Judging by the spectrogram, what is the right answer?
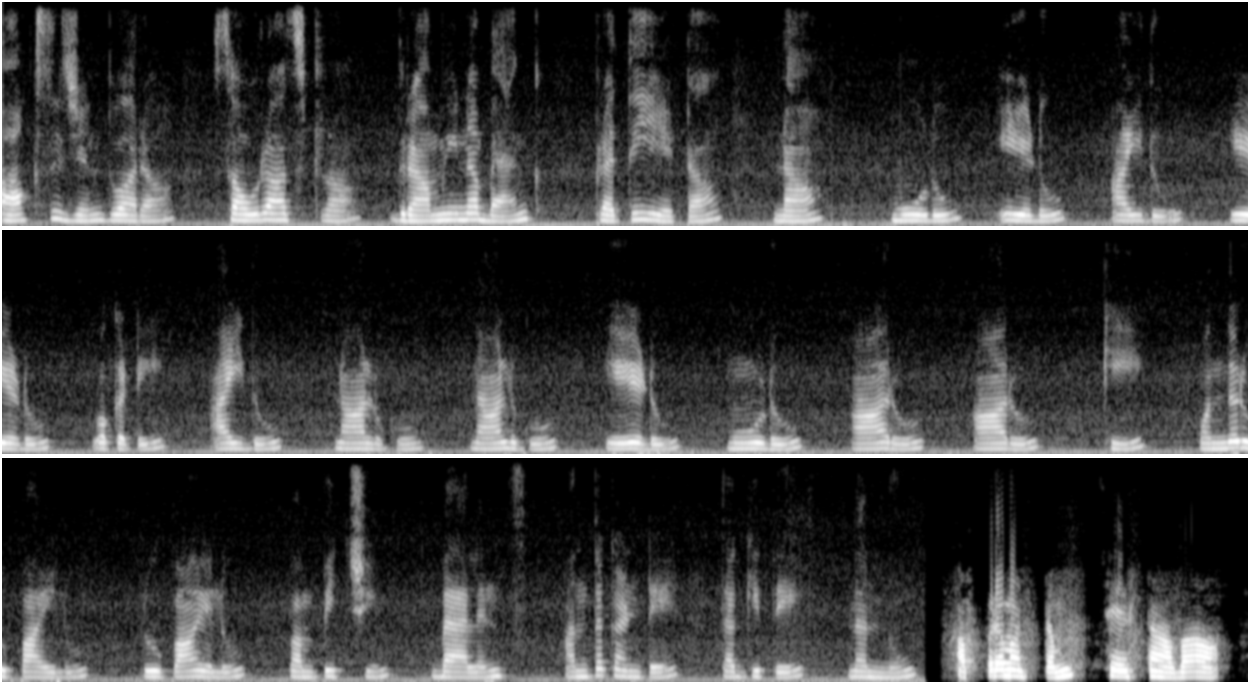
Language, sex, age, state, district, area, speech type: Telugu, female, 18-30, Telangana, Vikarabad, urban, read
